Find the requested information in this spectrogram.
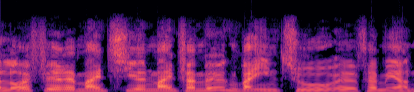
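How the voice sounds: A man with a fairly high, fairly bright voice and a clear, smooth tone speaks at a fairly quick pace with ordinary pitch variation.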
